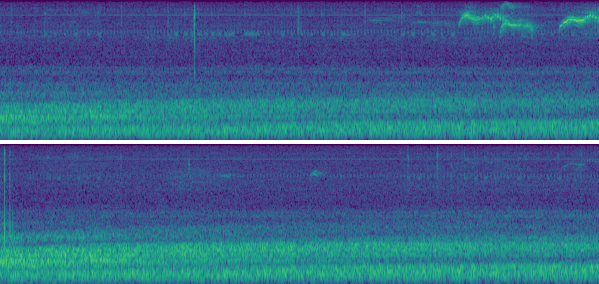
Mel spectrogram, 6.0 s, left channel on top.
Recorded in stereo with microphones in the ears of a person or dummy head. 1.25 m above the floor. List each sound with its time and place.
0.0 s an aircraft: 65° right (ahead or behind)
